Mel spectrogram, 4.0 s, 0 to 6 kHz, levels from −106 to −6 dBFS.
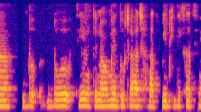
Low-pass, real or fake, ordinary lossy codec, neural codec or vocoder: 5.4 kHz; real; none; none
